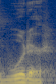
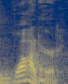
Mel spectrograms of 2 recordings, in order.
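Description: First: It is said in a Philadelphia accent. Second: It is said in a general American accent.

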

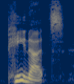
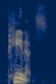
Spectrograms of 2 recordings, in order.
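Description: First: Both syllables carry nearly equal stress. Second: The second syllable is softened and weaker. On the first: The speaker calls it right. "it's closer to like two very equally stressed syllables" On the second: The speaker calls it wrong. "the way you're doing it is you soften the second syllable"

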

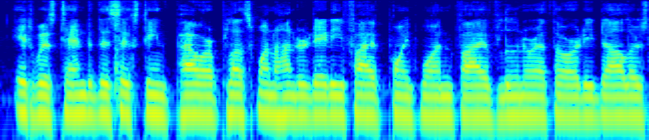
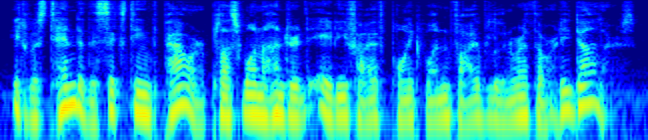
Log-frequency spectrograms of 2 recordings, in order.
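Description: First: A flat, robotic monotone with no inflection at all. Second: A quiet, gentle voice with faint, fake inflection. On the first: "that's not how I would read Mike's voice there" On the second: "a quiet, gentle computer voice"

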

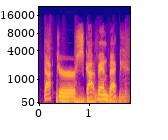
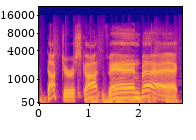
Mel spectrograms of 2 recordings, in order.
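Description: First: It is said in a plain, normal voice. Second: It is said like a booming sports announcer.

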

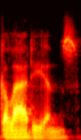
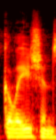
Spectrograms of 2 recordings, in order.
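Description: First: The word sounds like 'Gladiator'. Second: The word does not sound like 'Gladiator'. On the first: The speaker calls it wrong. "I think I want it to sound like Gladiator more" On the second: The speaker calls it right. "that it was Galatians"

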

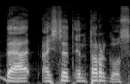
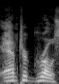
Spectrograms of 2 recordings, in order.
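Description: First: No R sound follows the G. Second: An R sound follows the G. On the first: "I said Antergos" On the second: "The R was after. Antergross, that's what he would say"

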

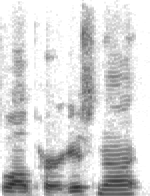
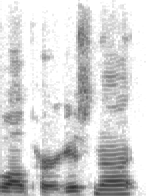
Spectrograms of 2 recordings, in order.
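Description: First: It is said with an American accent. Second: The same.

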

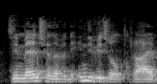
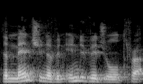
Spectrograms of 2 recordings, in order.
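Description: First: It is spoken with an imitated German accent. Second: It is spoken in the speaker's ordinary accent.

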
